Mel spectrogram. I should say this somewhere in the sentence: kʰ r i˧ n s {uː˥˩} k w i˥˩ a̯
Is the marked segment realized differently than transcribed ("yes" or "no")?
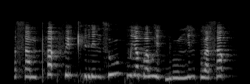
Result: no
